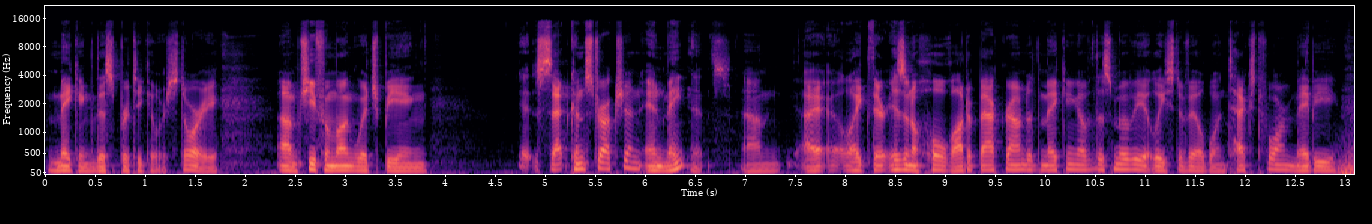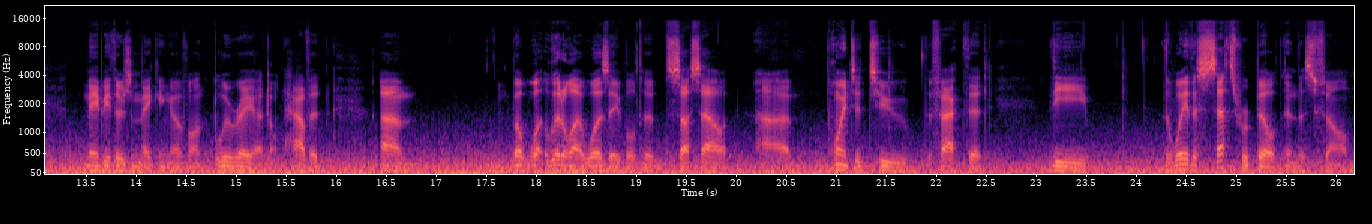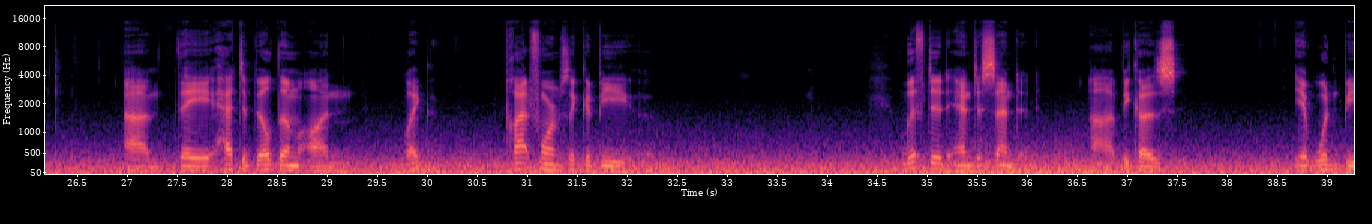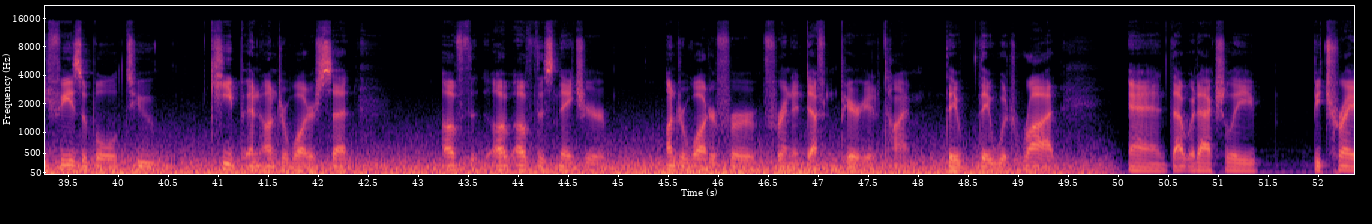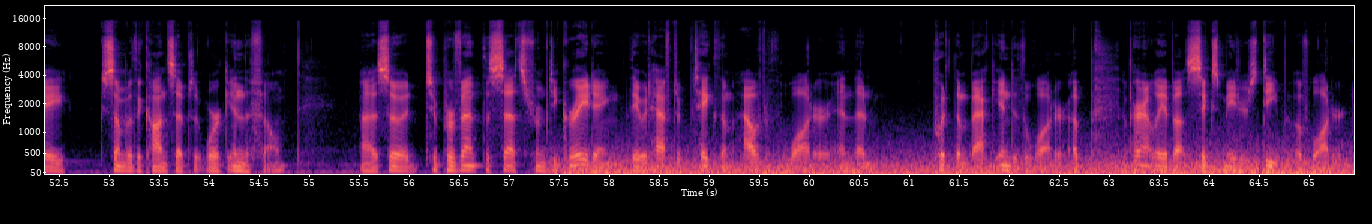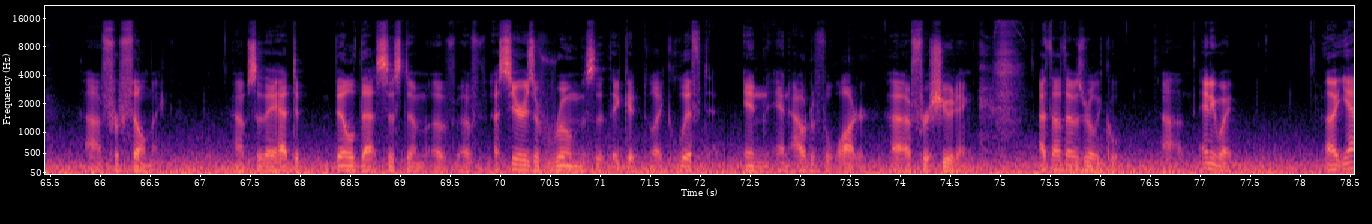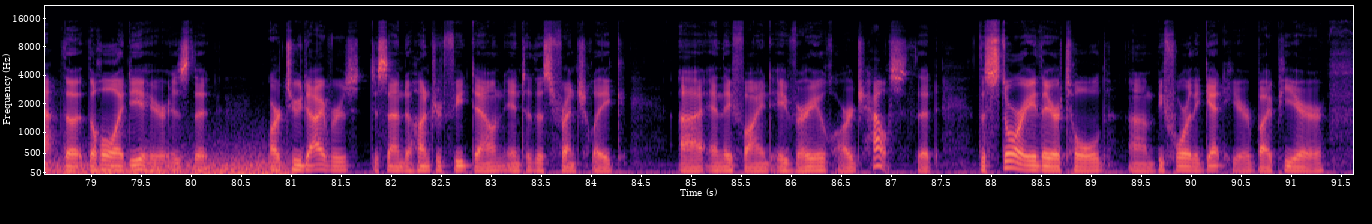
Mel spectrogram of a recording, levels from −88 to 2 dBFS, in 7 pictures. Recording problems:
wind noise on the microphone; occasional gusts; from 13 to 50 s and from 57 s to 1:21; 15 dB below the speech

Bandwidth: 15 kHz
